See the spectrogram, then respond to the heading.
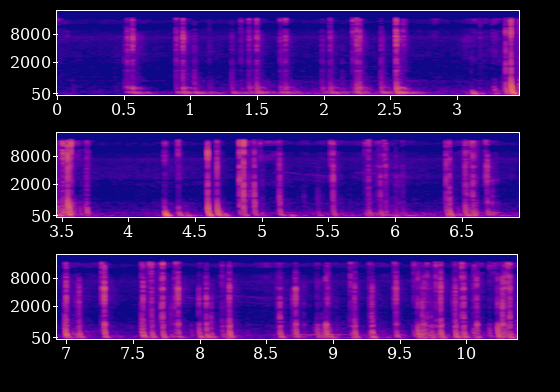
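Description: Long nails and fingertips tap and scratch the lower camera area on the back of a smartphone's clear hard plastic floral case, with the phone itself doing the recording. Dense, irregular, close-up taps land as dull low thumps, mixed with short dry scratching strokes. The tapping starts after a brief silence and continues steadily to the end.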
